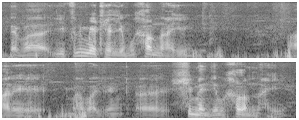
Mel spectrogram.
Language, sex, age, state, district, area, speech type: Bodo, male, 60+, Assam, Udalguri, urban, spontaneous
